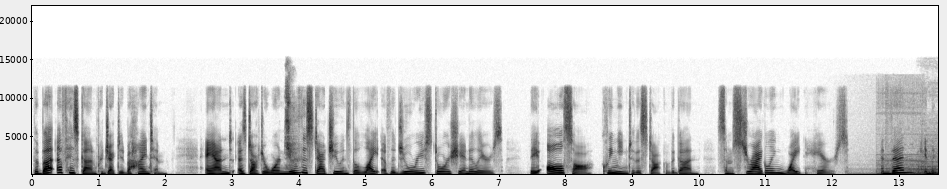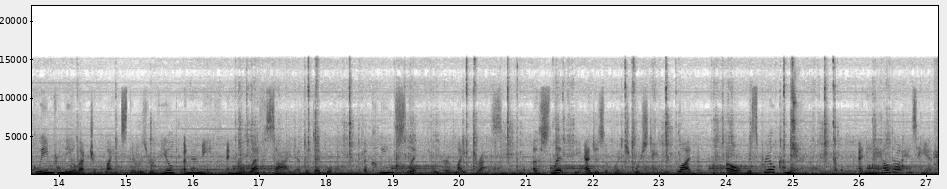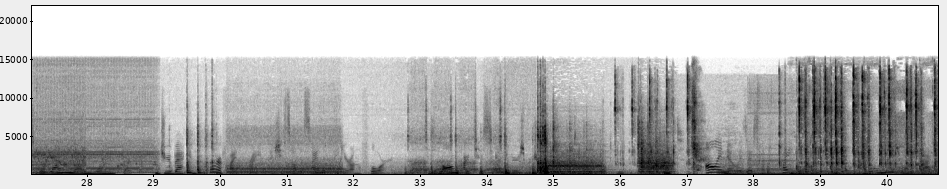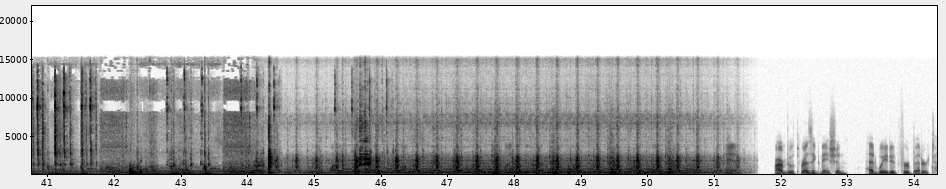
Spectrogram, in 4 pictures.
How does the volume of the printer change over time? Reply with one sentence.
The volume of the printer goes up.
